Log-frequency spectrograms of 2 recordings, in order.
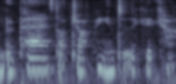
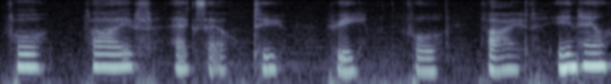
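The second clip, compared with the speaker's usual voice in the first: measured, spacious breathing-exercise guidance; guided meditation; 4 dB louder than usual. Acted. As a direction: guide listeners steadily through each breath, with long pauses.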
